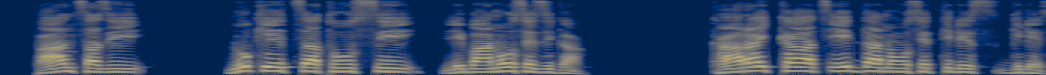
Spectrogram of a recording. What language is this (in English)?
Gamo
